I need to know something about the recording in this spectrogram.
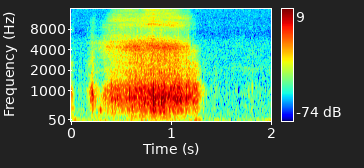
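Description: A child's breathy exhale, about a second long, ending abruptly.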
